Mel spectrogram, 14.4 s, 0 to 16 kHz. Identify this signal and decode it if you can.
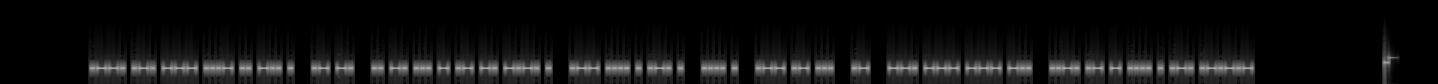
Morse code, heard as a keyed tone, about 37 wpm, 700 Hz. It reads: PROVIDE AN INSTANCE WHERE HE WAS A GOOD FATHER.
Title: Sentences from Top 1000 Words - Review Part 5 - 40wpm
